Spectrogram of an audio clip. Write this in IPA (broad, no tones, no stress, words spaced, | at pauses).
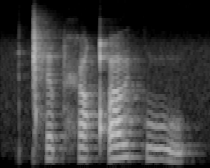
ǀʰɛpħuqʼoy̯ ku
